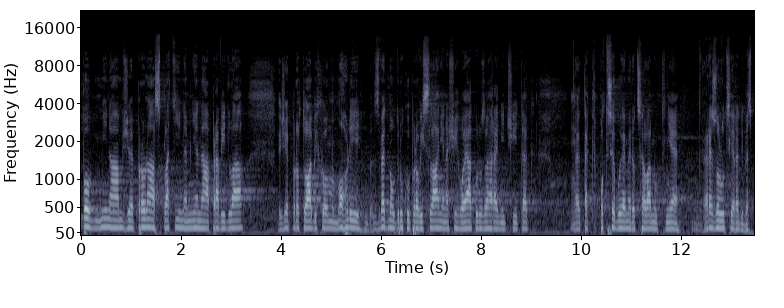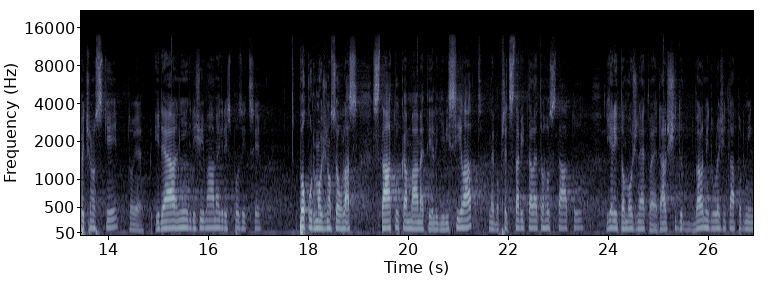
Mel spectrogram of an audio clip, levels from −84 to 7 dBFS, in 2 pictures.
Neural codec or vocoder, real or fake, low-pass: none; real; 14.4 kHz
